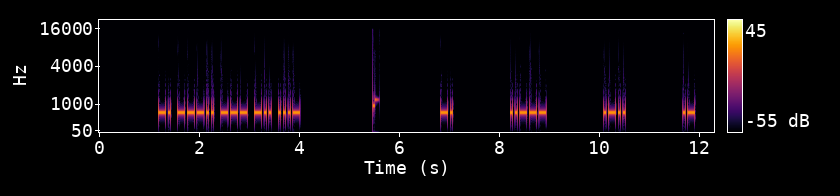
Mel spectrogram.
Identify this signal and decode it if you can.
Morse code, heard as a keyed tone, about 25 wpm, spaced as for 12 wpm, 700 Hz. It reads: N8ODV N2LA
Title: USA Call Signs - 8x Character Spacing - 25wpm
